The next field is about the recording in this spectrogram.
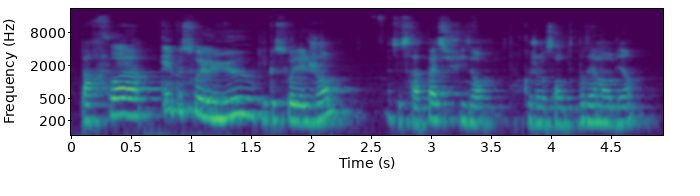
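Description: Pitch varies in an ordinary way. Room echo is audible. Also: woman. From Belarus, Minsk. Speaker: humanitarian consultant. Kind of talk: casual chat.

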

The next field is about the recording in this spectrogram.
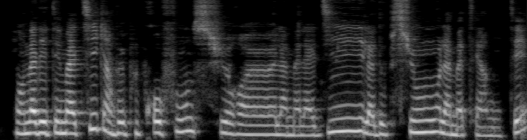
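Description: Woman with a fairly high pitch and a dark, mellow tone, fairly slow yet with hardly any pauses, and lively intonation. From French Alps, Haute-Savoie (Morzine). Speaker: novelist and dietitian. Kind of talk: interview.

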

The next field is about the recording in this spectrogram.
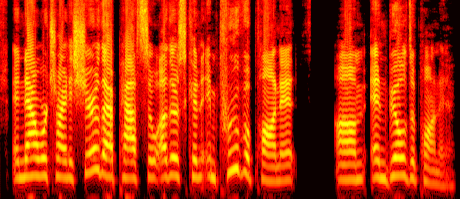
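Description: This woman's voice sits high, with ordinary pitch variation. The recording is very clean and dry, close-sounding with no echo and a silent background. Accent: American. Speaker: club co-founder and entrepreneur. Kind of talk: interview answers.

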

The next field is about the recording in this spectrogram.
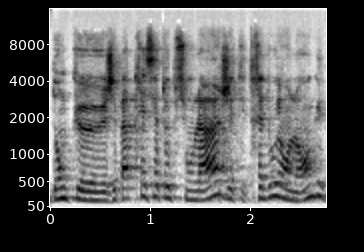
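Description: Her pitch moves with ordinary variation. The speaker is a woman. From central France, near La Châtre. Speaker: trainer and coach. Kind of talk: interview conversation. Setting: video call. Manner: hesitant, many fillers.

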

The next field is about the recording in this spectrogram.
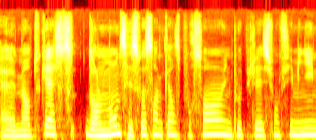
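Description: A woman's dark, mellow tone at a very fast pace, with fairly even intonation. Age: 40s. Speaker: startup founder. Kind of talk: interview. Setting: studio.

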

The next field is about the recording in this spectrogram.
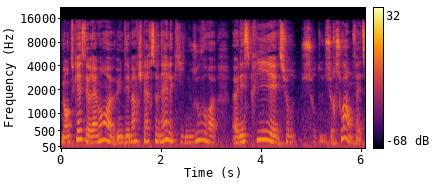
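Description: Over noticeable background noise, a woman at medium pitch talks at a very slow pace with ordinary pitch variation. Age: 30s. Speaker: podcast host, travel trainer. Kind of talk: casual interview.

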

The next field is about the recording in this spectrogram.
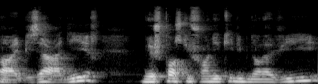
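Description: A man talks at a medium pitch with ordinary pitch variation. His tone is dark and mellow, and somewhat breathy. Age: 60s. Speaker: company director. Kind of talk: interview. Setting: on company site. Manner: hesitant, many fillers.

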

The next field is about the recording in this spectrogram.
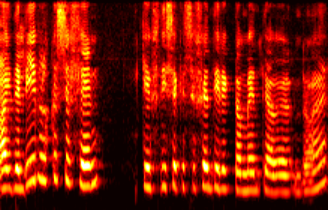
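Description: Here a woman speaks at a fairly slow pace. Her pitch is high, with ordinary variation. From Argentina. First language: Spanish (speaking French). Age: 70s. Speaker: guest with experience of homelessness. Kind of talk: interview testimony.

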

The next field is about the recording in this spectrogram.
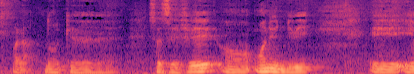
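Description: With audible room echo, a man speaks in a dark, mellow tone that is somewhat breathy. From Champagne, France. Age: 60s. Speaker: champagne house owner. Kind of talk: interview. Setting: at a champagne house.

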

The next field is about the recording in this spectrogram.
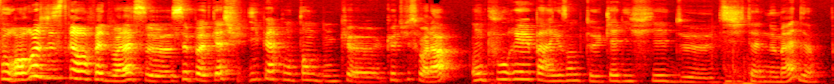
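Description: A woman speaks at a fairly high pitch with lively intonation and hardly any pauses. Audible room echo and noticeable background noise are present. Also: big swings in loudness. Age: 20s. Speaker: podcast host. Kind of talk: interview.

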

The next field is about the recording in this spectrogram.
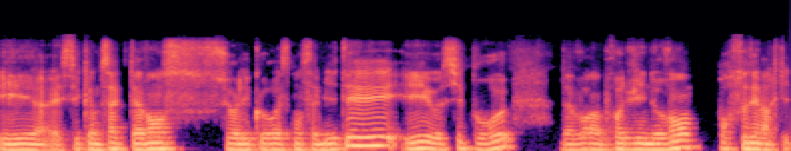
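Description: The man's tone is dark and mellow, and his pitch sits in the middle range. He talks at a fairly quick pace with ordinary pitch variation. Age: 30s. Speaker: eco-friendly products entrepreneur. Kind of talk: interview. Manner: hesitant, many fillers.

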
